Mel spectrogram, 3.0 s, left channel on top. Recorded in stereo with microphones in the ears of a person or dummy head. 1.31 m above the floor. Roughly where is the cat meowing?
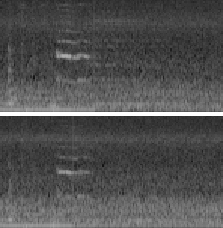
Left.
